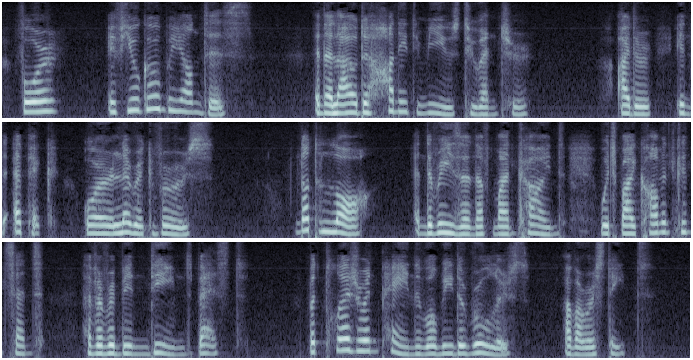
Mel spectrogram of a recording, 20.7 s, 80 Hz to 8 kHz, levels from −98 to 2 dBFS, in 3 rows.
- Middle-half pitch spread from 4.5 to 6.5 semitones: No, average, 3.7 semitones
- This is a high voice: Yes, high, 205 Hz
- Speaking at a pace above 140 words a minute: No, slow, 135 wpm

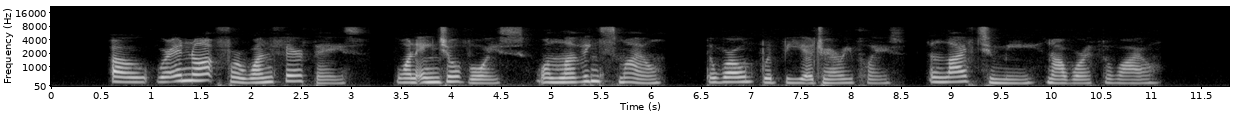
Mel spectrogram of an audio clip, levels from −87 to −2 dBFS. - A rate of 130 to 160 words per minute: Yes, average, 150 wpm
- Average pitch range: Yes, average, 4.4 semitones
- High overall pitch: Yes, high, 215 Hz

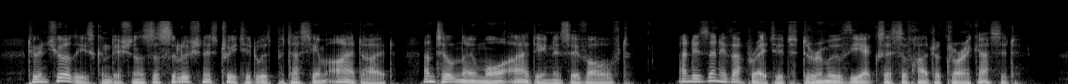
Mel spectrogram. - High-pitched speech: No, very low, 85 Hz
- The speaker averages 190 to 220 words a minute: No, average, 155 wpm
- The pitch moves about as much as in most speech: No, wide, 6.2 semitones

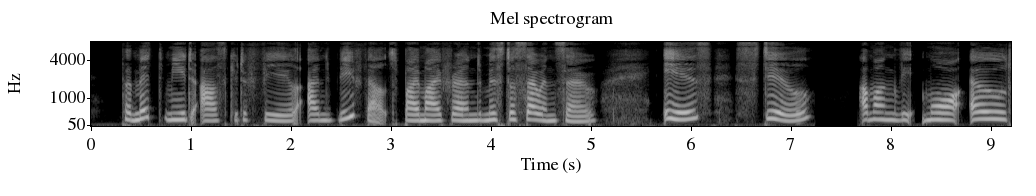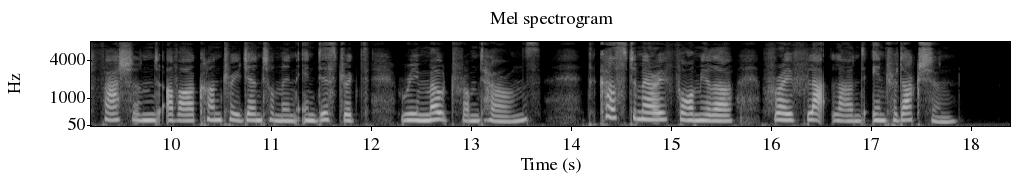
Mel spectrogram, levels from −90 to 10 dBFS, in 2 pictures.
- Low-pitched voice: No, high, 220 Hz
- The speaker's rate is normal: No, slow, 125 wpm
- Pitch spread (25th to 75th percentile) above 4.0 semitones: No, narrow, 2.5 semitones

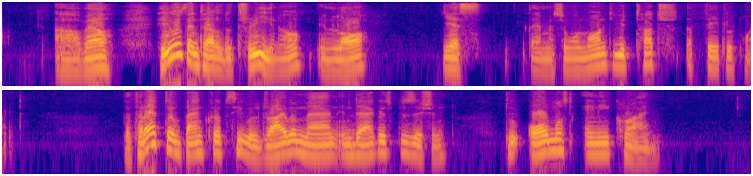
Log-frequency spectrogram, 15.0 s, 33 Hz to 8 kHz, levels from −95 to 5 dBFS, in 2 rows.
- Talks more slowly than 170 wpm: Yes, average, 140 wpm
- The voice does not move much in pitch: No, average, 4.3 semitones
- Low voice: Yes, low, 120 Hz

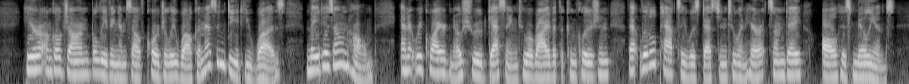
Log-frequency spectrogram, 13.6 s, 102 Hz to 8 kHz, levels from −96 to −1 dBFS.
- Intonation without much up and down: No, average, 4.7 semitones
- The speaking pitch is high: No, medium, 160 Hz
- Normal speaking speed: Yes, average, 165 wpm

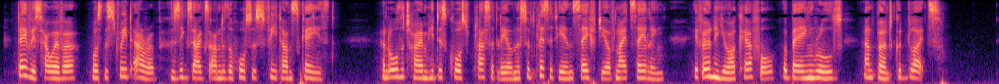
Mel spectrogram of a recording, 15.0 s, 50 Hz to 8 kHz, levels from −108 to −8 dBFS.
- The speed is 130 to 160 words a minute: Yes, average, 155 wpm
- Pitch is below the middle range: No, high, 200 Hz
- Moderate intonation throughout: No, narrow, 2.1 semitones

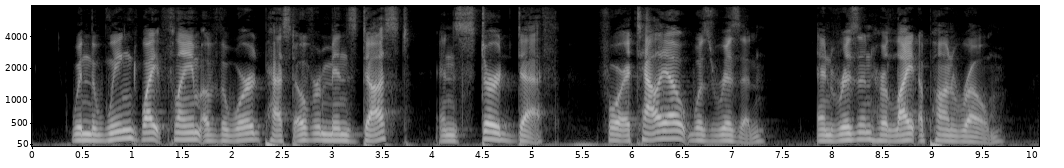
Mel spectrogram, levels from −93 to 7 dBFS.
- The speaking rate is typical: Yes, average, 150 wpm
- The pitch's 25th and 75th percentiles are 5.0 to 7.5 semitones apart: No, average, 2.9 semitones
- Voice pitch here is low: Yes, low, 125 Hz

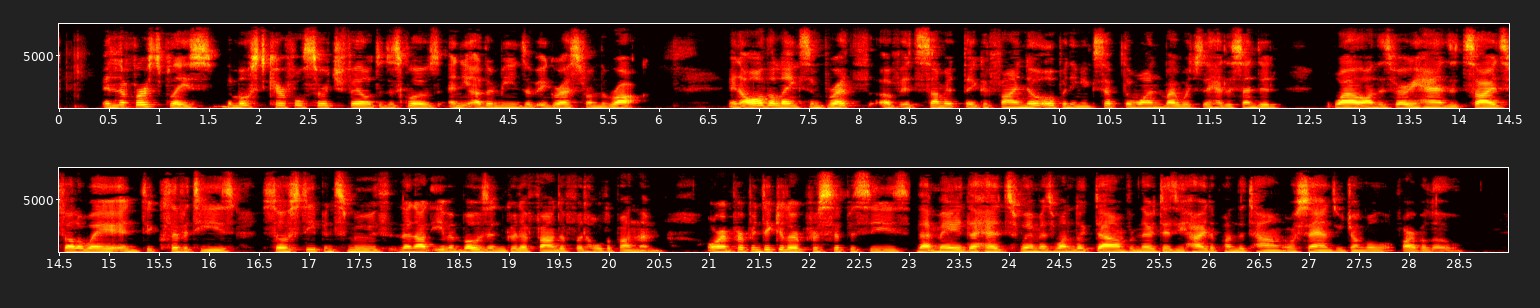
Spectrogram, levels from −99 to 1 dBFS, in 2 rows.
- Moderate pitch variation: No, narrow, 1.9 semitones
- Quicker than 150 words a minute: Yes, average, 190 wpm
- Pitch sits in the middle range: Yes, medium, 155 Hz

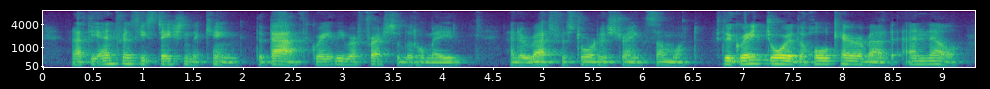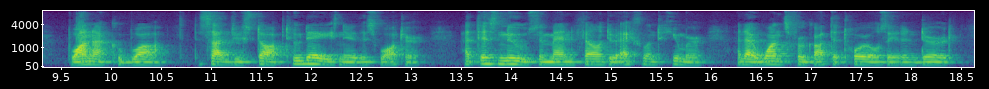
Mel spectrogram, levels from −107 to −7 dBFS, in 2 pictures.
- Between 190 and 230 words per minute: Yes, average, 195 wpm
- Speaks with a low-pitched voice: Yes, low, 110 Hz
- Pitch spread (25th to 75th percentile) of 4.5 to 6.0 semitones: No, average, 2.9 semitones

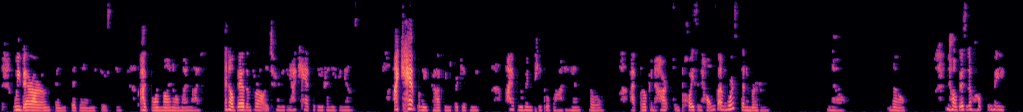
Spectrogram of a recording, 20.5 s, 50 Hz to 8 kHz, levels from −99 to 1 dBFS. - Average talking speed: Yes, average, 160 wpm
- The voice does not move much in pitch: Yes, narrow, 2.3 semitones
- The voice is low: No, high, 210 Hz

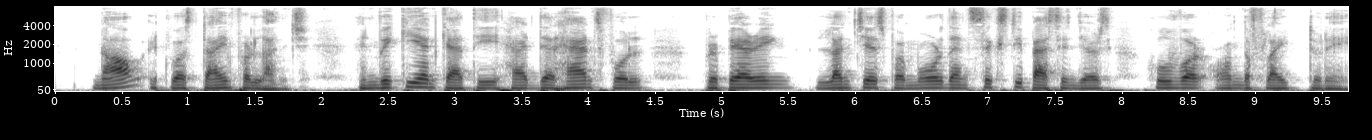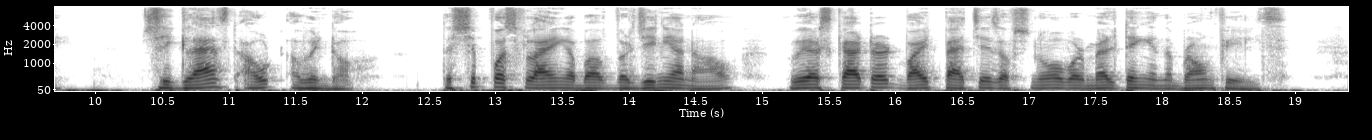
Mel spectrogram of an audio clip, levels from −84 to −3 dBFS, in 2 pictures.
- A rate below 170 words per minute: Yes, average, 160 wpm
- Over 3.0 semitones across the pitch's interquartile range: No, average, 2.7 semitones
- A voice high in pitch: No, low, 110 Hz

